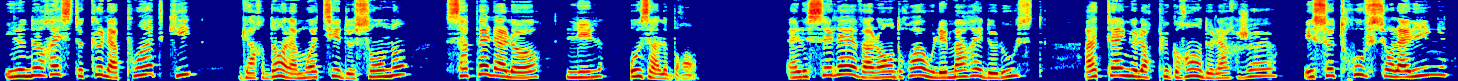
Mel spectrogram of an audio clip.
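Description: A woman reads a classic story aloud, unhurried and measured. Her tone is mellow and soft-edged, and she voices the characters' dialogue. The recording is dry and close, with no room sound. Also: fairly high pitch, lively intonation, dry recording. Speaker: audiobook reader. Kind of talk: scripted narration of a classic tale.

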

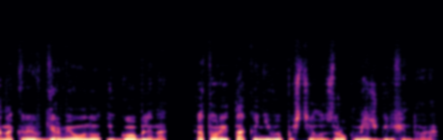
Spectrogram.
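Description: A man reading an audiobook in steady, measured narration. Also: lowish voice, no room sound, studio quality. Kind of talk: scripted narration.

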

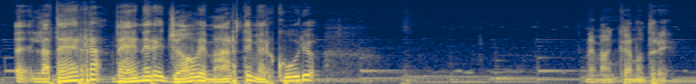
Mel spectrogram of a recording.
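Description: Music plays behind a radio drama monologue in which a man portrays a maimed, despairing young soldier straining to remember. At medium pitch he is very animated, brooding and halting, alternating between hushed and agitated delivery.

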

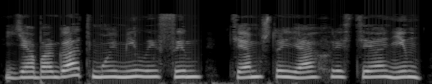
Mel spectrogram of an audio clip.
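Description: A woman voicing a loud, blustering, drunken male monk who begs and bellows, reading a storybook aloud. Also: mid-range voice, moderate pace, dry recording, natural voice. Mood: bellowing. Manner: loud and pleading.

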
